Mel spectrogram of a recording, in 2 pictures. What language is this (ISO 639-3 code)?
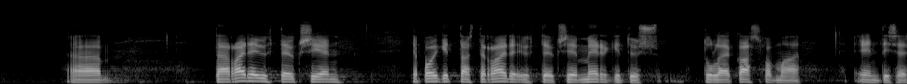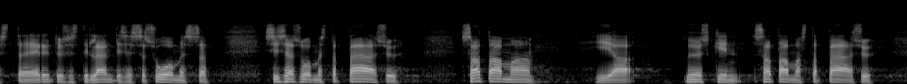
fin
